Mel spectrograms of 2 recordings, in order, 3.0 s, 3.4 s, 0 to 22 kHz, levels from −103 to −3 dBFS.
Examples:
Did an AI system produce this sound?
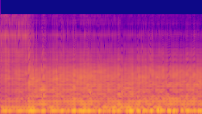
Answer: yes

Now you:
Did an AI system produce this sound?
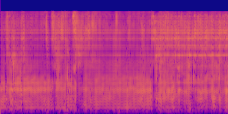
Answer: yes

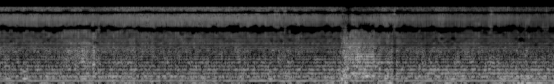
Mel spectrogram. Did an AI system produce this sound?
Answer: yes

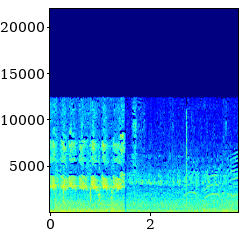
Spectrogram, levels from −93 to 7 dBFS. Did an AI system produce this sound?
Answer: no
